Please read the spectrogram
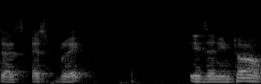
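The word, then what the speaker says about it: sbrk: used for that sbr k is which is pronounced as s break is an internal call so in this case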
